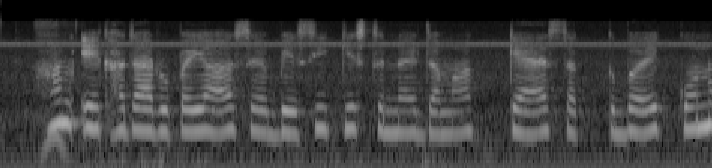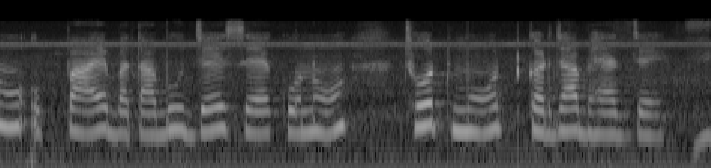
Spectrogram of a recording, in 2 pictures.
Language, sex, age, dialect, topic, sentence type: Maithili, female, 18-24, Eastern / Thethi, banking, question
